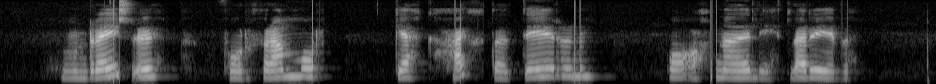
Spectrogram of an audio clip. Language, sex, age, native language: Icelandic, female, 40-49, Icelandic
